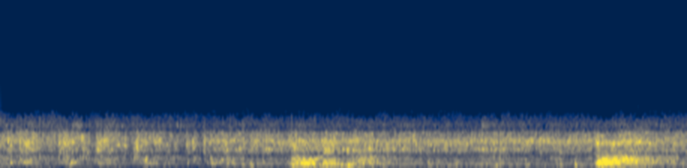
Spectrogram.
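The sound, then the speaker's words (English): Tap water runs steadily into a glass in a small kitchen as someone gets a drink of water, a continuous hiss and splash, with a brief spoken exclamation over it and a small surge of flow near the end. “I better be getting out of here after I get a drink.”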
